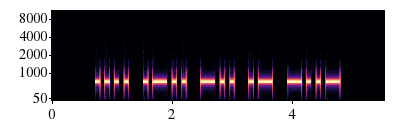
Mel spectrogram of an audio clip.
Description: Morse code, heard as a keyed tone, about 15 wpm, 700 Hz. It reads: HLDAX
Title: Code Groups - 5 Letters - 15wpm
